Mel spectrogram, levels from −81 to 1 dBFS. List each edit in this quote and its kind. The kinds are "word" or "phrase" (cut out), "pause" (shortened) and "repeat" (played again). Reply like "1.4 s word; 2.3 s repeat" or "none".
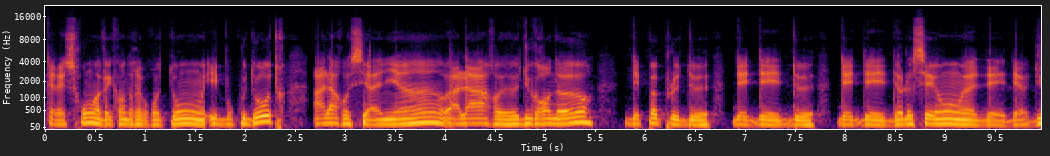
1.6 s word; 7.4 s repeat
